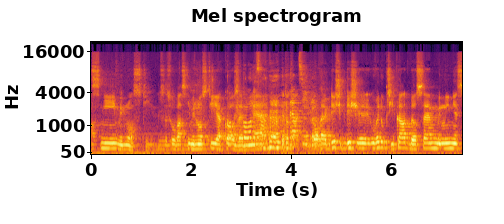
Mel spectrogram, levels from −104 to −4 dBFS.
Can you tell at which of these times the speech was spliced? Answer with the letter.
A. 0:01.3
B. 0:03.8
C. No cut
B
